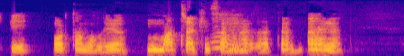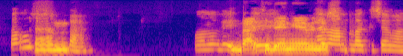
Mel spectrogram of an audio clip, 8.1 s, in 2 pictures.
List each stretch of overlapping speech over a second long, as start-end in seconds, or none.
6.3-7.6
